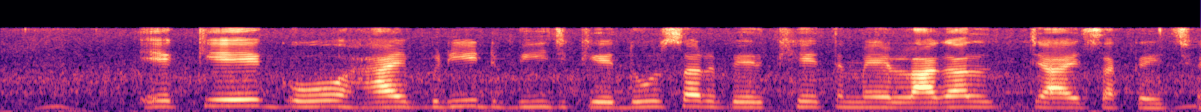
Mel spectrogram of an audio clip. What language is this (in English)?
Maithili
